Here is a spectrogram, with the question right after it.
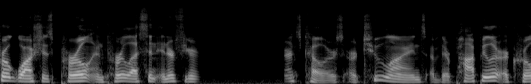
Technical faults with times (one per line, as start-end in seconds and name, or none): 1.91-2.86 call audio freeze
